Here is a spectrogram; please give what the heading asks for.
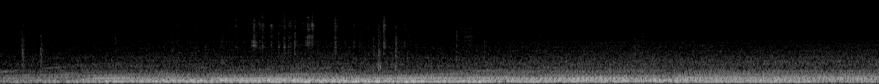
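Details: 2004 BMW 325i E46 petrol engine at idle or when coming to a stop: low, droning rumble with buzzy vibration through the car that stops with slight throttle; cause not identified.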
